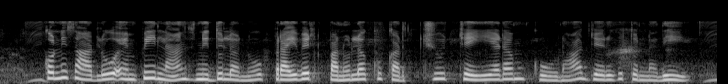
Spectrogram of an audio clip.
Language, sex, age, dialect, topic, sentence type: Telugu, female, 18-24, Central/Coastal, banking, statement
